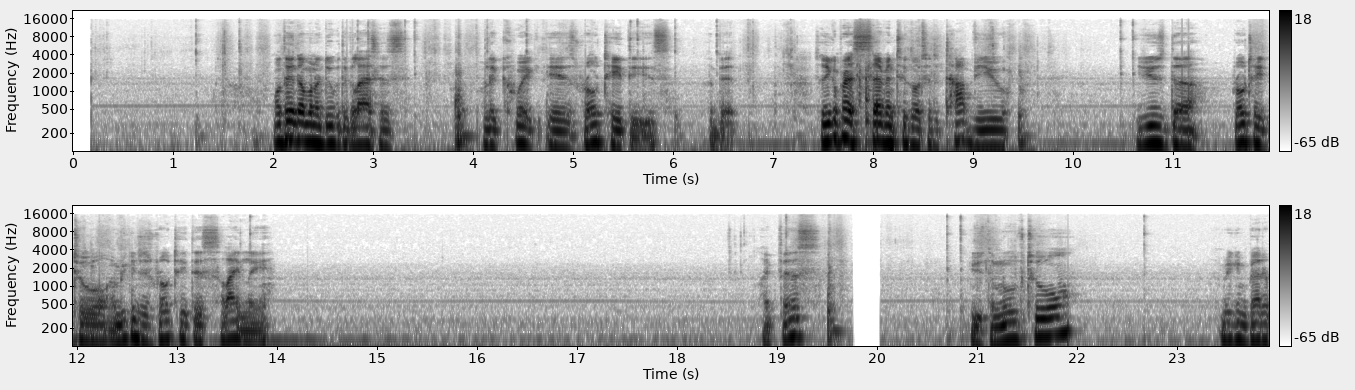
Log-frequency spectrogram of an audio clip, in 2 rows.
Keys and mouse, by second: 0.9 middle click, 2.9 click, 4.1-4.5 middle drag, 6.0-6.4 middle drag, 7.9 KP_7, 10.5 click, 13.9 click, 14.6 click, 20.8 click, 22.7 click.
